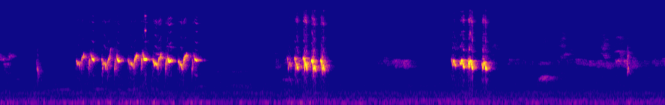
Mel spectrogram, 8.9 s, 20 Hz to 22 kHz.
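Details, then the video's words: Yellow-vented bulbul singing a rolling song meant to draw replies from other bulbuls. A long bubbly warble is followed by two short gurgling bursts, separated by quiet pauses. "Trucukan jenis apapun 100% NYAUT seketika dengar panggilan Trucukan gacor ngerol ini"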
